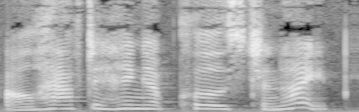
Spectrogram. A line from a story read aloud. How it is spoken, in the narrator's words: Ken sighed again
